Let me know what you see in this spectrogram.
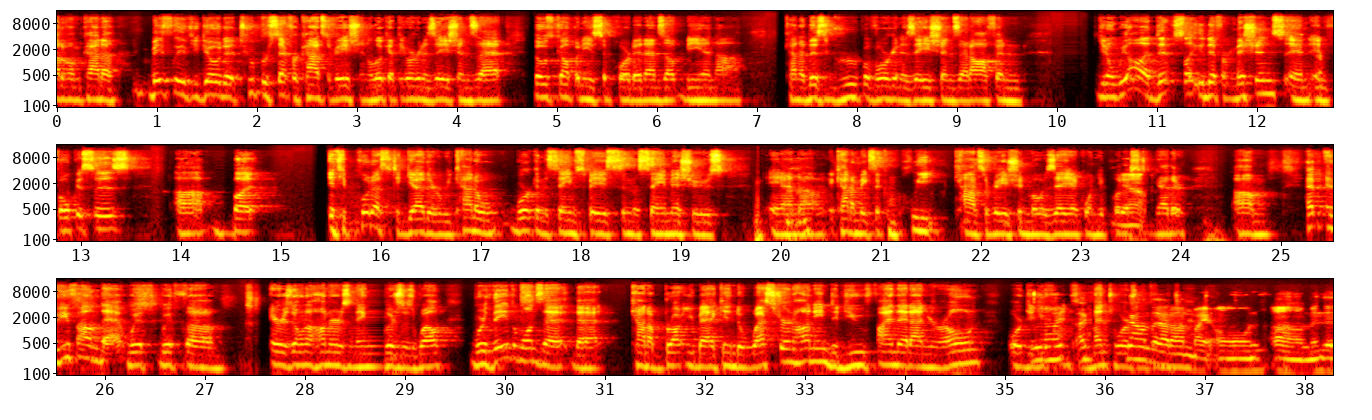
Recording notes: We apologize for the tinny sound of this recording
